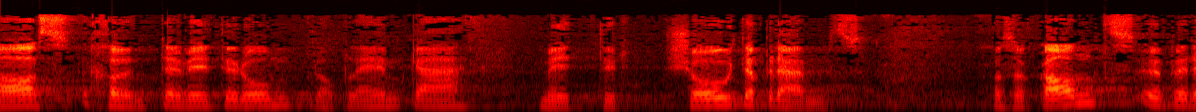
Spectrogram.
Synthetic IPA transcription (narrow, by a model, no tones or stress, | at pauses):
ɑːsχœnt̪əʋɪd̪əɾʊmpɾɔb̥leːmɡ̥æː | mɪtd̥əɾ | ʃʊldəbɾæms | ɑlsoɡ̥ɑnt͡sʏbəɾ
